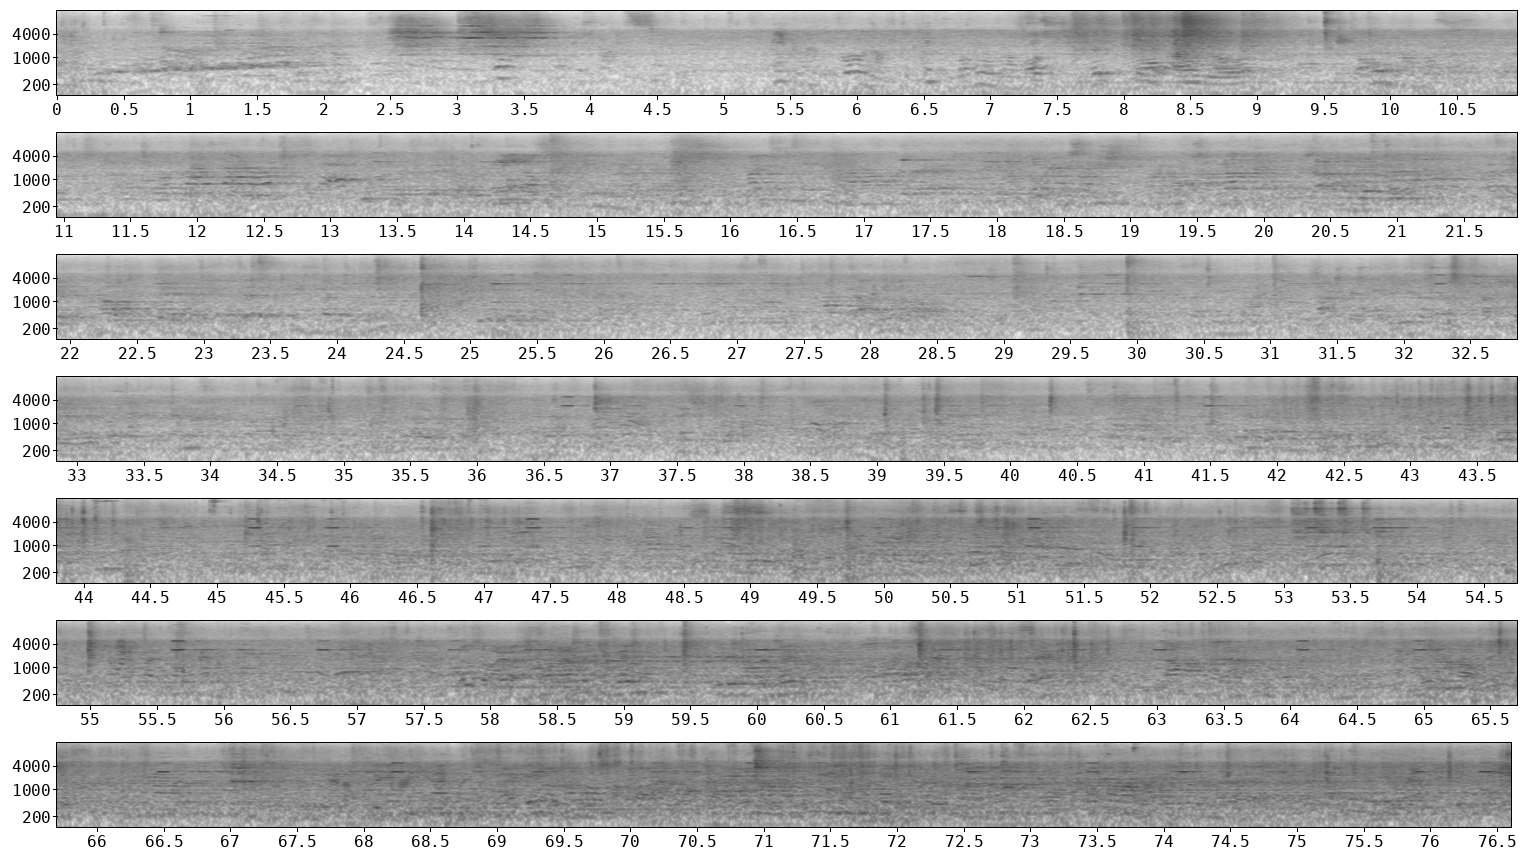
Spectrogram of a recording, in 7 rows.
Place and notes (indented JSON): {
  "title": "Schmett, Ulflingen, Luxemburg - Huldange, shopping mall",
  "date": "2012-08-06 16:15:00",
  "description": "In einem Shopping Center am Dreiländereck zu Belgien und Deutschland. Der Klang von Menschenstimmen, Einkaufswagen und Supermarktmusik im Piepen der elektronischen Kassenanlagen.\nInside a shopping mall at the border corner to Belgium and Germany. The sound of human voices, trolleys and supermarkt music in the peeping of the electronic cash tills.",
  "latitude": "50.18",
  "longitude": "6.02",
  "altitude": "542",
  "timezone": "Europe/Luxembourg"
}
